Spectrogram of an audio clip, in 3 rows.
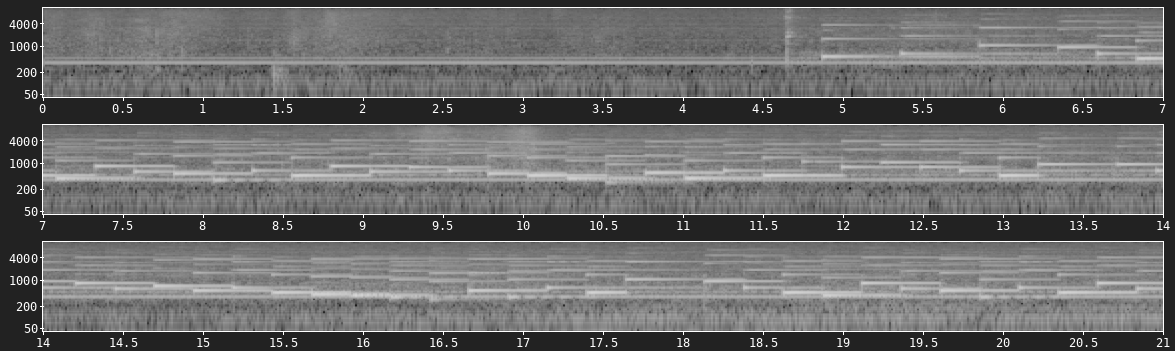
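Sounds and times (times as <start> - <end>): steady hum: 0.0 - 21.0
bell-like electronic melody: 4.8 - 21.0.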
